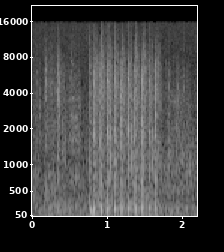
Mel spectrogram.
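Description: Rapid burst of automatic gunfire in Call of Duty Warzone on Rebirth Island, roughly a dozen sharp evenly spaced shots in quick rhythm, loud and close, after a short quieter lead-in.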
